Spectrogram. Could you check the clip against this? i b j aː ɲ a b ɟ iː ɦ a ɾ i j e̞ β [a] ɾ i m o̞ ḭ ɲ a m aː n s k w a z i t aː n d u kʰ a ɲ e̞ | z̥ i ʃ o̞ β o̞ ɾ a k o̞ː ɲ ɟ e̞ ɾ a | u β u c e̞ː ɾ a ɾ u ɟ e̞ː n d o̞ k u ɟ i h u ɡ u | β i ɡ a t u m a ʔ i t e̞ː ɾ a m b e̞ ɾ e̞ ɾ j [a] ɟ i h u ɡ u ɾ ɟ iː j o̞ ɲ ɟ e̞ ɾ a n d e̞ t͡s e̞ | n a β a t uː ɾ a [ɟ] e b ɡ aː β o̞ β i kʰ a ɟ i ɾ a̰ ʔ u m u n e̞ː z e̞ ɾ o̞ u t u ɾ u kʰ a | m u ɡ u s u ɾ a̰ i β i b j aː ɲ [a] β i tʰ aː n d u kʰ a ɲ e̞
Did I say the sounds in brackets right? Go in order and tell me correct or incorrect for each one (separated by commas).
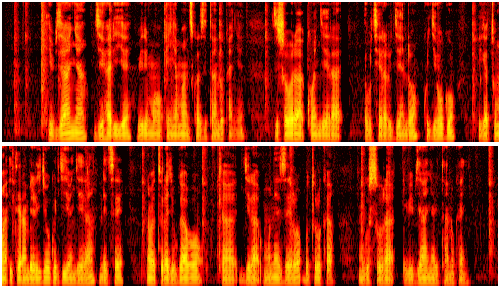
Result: incorrect, incorrect, correct, correct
